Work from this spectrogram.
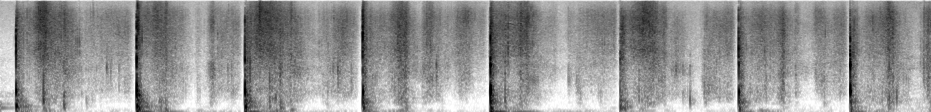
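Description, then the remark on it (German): Slow, measured footsteps of a man walking along a line of household staff, about eight firm steps at an even pace, each a sharp tap with a brief scuff, with no voices. “Er schritt die Reihe dicht ab und erklärte seine Wünsche.”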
